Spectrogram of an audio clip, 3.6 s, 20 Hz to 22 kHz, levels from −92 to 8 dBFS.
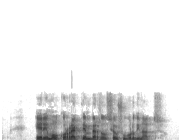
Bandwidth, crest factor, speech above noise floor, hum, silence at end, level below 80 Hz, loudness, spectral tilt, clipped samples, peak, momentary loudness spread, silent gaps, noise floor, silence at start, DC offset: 7.6 kHz; 18 dB; 42 dB; none; 0.4 s; -64 dBFS; -18 LUFS; -6.5 dB/octave; under 0.1%; 0 dBFS; 8 LU; none; -59 dBFS; 0.75 s; under 0.1%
